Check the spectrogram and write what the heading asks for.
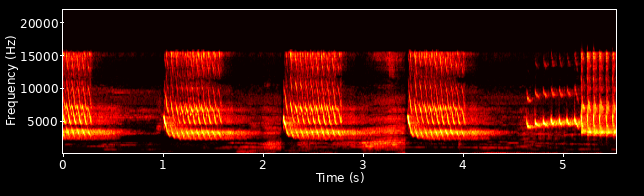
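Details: Asian pied starling, evening full-isian song meant as a master for other birds: broad, rasping buzzy notes about once a second, a faint lower chatter between them and a low hum near the end.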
